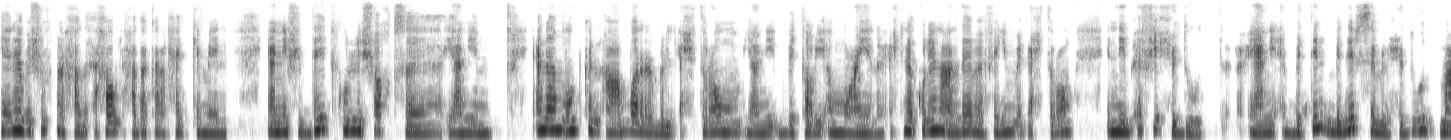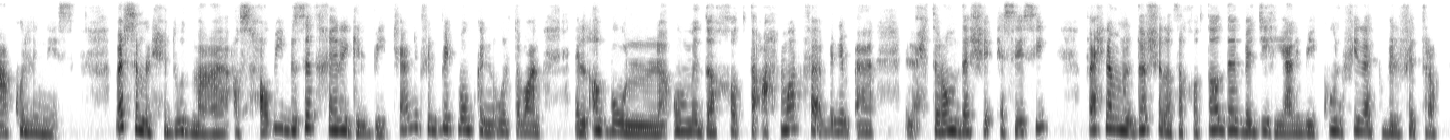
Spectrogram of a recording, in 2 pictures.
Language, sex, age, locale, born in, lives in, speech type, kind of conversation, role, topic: Arabic, female, 50-54, ar-EG, Egypt, United States, conversation, unstructured, none, إزاي شايف أهمية الاحترام في التعامل مع الناس التانيين؟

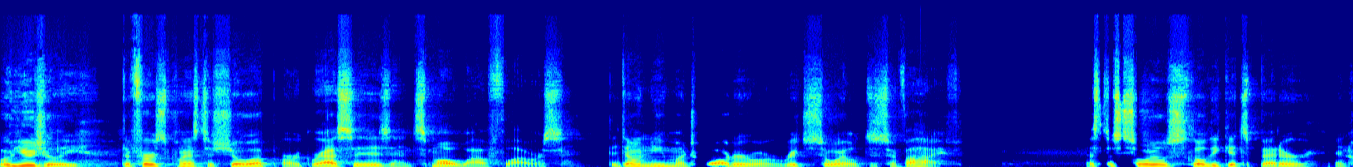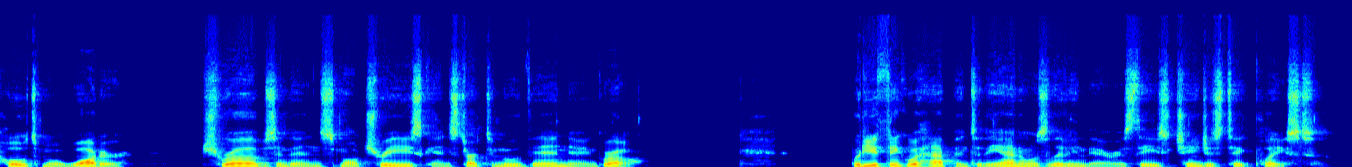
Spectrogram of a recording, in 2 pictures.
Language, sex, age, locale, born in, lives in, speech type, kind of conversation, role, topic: English, male, 30-34, en-US, United States, United States, read, expert-assistant, expert, What causes deserts to be dry and hot?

